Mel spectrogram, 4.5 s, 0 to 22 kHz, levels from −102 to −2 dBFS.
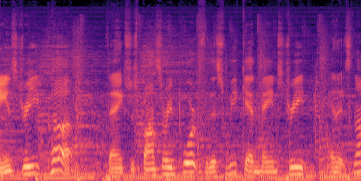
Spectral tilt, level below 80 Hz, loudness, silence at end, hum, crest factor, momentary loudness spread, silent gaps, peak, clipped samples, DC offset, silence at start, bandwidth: -5.5 dB/octave; -34 dBFS; -23 LUFS; 0 s; none; 18 dB; 6 LU; none; -4 dBFS; under 0.1%; under 0.1%; 0 s; 18.5 kHz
